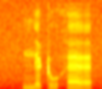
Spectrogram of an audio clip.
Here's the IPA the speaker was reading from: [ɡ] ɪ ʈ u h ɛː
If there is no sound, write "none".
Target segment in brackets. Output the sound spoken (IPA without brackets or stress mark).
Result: ŋ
